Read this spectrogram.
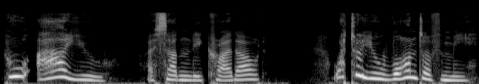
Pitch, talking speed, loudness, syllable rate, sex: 245 Hz, 165 wpm, -16 LUFS, 4.5 syllables/s, female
